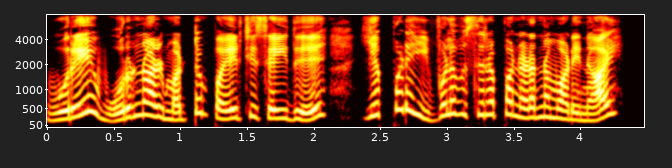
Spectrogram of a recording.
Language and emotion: Tamil, surprised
